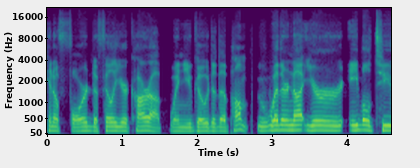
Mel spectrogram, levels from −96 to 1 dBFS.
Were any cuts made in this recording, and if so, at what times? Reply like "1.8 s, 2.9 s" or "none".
1.6 s, 2.7 s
